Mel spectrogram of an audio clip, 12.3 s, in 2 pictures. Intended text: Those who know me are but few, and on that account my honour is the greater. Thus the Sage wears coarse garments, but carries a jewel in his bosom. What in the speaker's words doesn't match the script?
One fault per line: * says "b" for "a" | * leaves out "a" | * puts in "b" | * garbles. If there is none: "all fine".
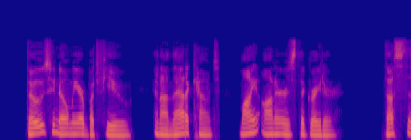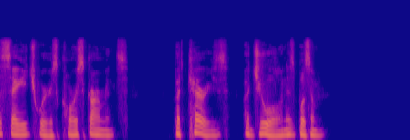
all fine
